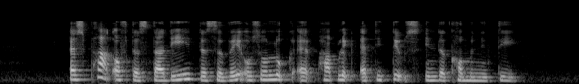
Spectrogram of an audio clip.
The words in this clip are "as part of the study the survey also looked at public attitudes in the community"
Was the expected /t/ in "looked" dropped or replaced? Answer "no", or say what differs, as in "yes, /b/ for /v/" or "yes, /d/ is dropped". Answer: yes, /t/ is dropped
